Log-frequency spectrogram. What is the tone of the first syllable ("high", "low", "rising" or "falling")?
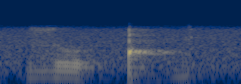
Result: low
